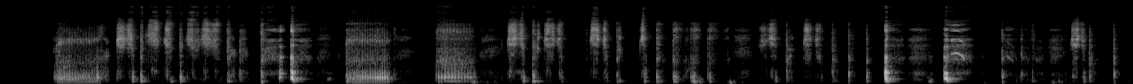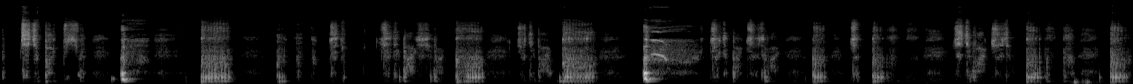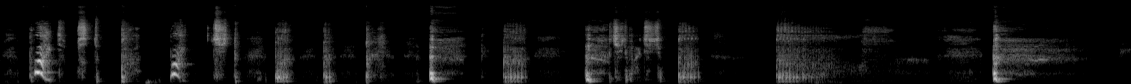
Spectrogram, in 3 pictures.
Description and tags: A humorous sputtering car effect made with my mouth.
